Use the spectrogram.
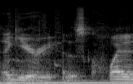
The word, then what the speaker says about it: Aguirre: Pronounced Aguirre.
